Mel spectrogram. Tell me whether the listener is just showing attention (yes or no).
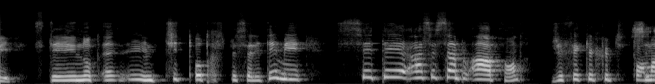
no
